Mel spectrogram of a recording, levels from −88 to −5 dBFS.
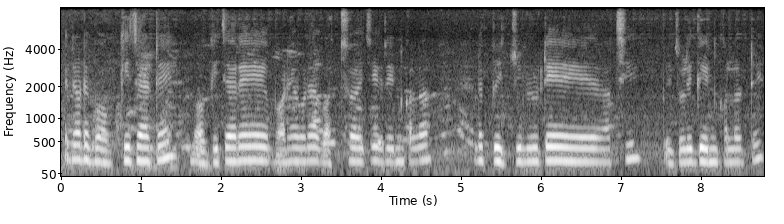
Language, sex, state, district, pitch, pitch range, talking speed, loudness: Odia, female, Odisha, Khordha, 200 Hz, 195-210 Hz, 135 wpm, -16 LUFS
